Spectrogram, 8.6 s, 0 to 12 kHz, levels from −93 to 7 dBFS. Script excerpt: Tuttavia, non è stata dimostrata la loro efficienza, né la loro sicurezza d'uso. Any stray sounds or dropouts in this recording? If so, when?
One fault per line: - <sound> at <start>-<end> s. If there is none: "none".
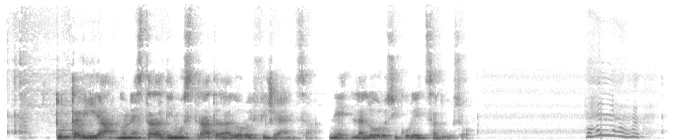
- laugh at 7.3-8.2 s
